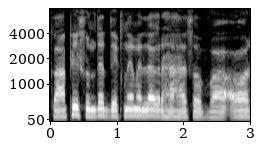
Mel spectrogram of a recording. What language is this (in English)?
Hindi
